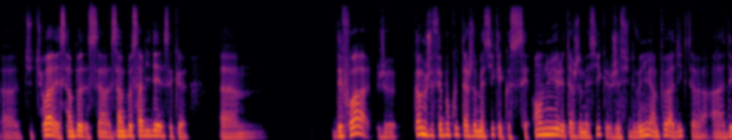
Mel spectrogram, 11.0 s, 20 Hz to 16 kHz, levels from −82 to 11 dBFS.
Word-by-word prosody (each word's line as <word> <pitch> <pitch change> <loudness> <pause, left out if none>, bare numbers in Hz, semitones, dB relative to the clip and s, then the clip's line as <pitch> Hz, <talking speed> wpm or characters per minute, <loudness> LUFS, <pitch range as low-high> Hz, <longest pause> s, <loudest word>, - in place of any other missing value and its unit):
Voilà, 100 -1 -13
heu 95 -1 -15
tu 115 - -15
tu 125 - -15
vois? 150 -4 +6
Et - - 0
c'est 130 +4 -6
un 125 - +4
peu 130 -4 +2
c'est 110 +3 -5
c'est 115 - 0
un 125 - +6
peu 135 +1 +2
ça 130 0 +2
l'idée, 135 0 +2
c'est 120 -1 -6
que 110 0 -5 0.5
hem, 95 +1 -9 1.2
des 125 +2 +1
fois, 165 +2 +3
je 110 0 -10 0.3
comme 170 0 +6
je 145 -1 0
fais 145 +1 0
beaucoup 155 +2 -1
de - - -11
tâches 135 -1 0
domestiques 130 +2 0
et 115 - -2
que 105 - -9
c'est 100 +4 -8
ennuyeux 165 +3 +4
les 130 - +1
tâches 115 -2 -3
domestiques, 115 +4 -3
je 105 0 -4
suis 105 +3 -9
devenu 130 +7 +1
un 120 - -1
peu 150 +5 -1
addict, 125 +1 -4
heu, 115 -1 -7 0.2
à 105 -1 -8
des 120 +3 -3
120 Hz, 240 wpm, -22 LUFS, 110-140 Hz, 1.2 s, vois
